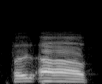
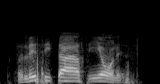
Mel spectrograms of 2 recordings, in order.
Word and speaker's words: Felicitaciones: Felicitaciones. Felicitaciones. Bam. The proper way to say the word.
